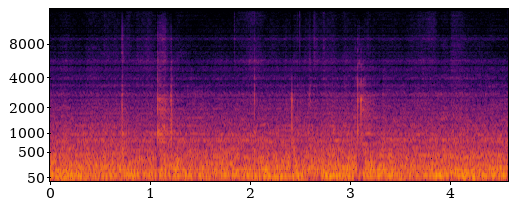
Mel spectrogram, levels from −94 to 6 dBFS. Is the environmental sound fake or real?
fake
